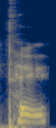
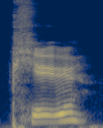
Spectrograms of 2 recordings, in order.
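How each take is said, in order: First: The name rhymes with 'too', without a y-glide. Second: The name rhymes with 'few', with a y-glide. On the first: This is a jokey pronunciation chosen anyway. "I'm going to say poo" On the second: This is probably the correct pronunciation. "it's probably pronounced Pew"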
